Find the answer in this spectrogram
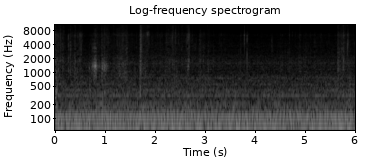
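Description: Faint crinkling and ticking of a small plastic zip-top bag holding leftover diamond-painting drills as it is pressed shut along its seal and handled, over a steady low hum.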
